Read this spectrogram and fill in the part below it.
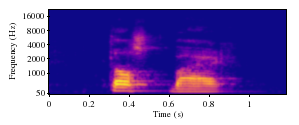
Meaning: tangible, palpable
- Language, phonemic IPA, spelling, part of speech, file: Dutch, /ˈtɑst.baːr/, tastbaar, adjective, Nl-tastbaar.ogg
